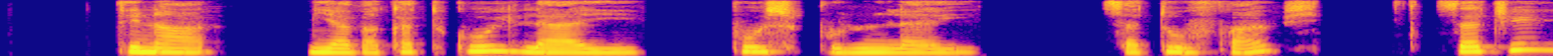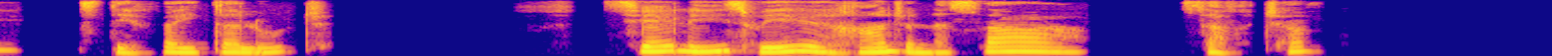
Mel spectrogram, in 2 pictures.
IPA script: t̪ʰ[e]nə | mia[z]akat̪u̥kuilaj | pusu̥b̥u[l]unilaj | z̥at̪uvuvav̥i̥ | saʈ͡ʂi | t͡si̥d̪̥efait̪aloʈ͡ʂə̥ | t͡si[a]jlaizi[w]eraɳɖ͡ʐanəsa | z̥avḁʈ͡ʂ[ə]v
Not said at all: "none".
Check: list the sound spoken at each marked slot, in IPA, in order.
e, v, l, a, w, a

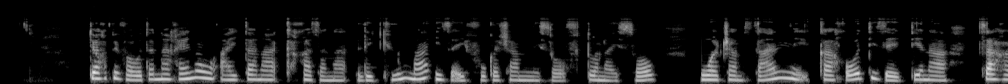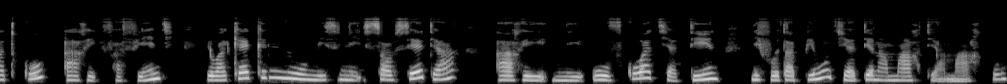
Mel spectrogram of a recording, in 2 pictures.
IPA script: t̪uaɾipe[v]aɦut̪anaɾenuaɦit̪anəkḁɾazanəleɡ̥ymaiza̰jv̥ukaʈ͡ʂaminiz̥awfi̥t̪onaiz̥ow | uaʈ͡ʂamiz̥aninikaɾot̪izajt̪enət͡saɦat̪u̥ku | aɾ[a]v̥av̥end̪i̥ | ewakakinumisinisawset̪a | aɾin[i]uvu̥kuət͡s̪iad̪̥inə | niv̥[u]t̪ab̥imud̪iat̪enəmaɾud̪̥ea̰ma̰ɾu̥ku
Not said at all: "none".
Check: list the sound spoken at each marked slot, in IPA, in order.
v, i, i, o

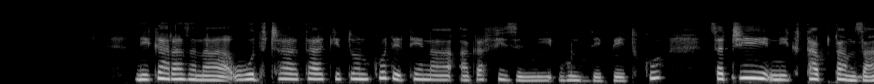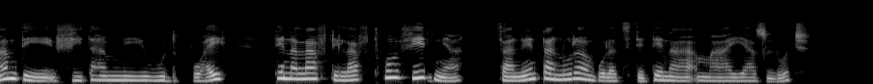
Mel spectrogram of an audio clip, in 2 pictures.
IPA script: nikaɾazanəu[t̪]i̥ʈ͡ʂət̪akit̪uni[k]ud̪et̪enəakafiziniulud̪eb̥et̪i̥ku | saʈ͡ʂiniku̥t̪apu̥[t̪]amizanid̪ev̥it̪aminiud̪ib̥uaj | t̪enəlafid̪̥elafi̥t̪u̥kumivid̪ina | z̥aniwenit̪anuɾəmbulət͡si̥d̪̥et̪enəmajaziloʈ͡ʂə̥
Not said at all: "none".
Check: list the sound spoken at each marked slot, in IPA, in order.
d̪, k, t̪

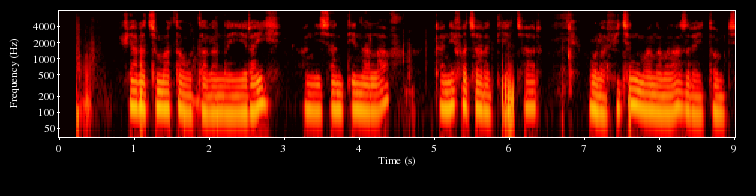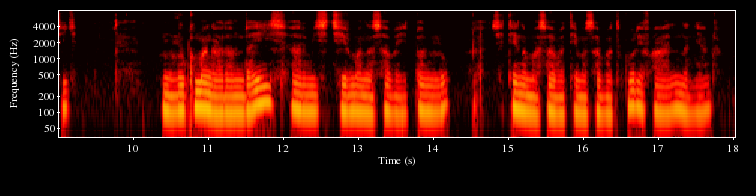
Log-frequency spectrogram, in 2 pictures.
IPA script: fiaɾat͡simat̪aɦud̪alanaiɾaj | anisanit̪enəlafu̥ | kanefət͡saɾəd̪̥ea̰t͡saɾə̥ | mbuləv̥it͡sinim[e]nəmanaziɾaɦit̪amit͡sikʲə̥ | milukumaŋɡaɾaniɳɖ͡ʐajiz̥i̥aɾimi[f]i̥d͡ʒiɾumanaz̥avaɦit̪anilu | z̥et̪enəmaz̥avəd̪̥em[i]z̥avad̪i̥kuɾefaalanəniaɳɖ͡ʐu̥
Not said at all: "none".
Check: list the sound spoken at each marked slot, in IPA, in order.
a, s, a

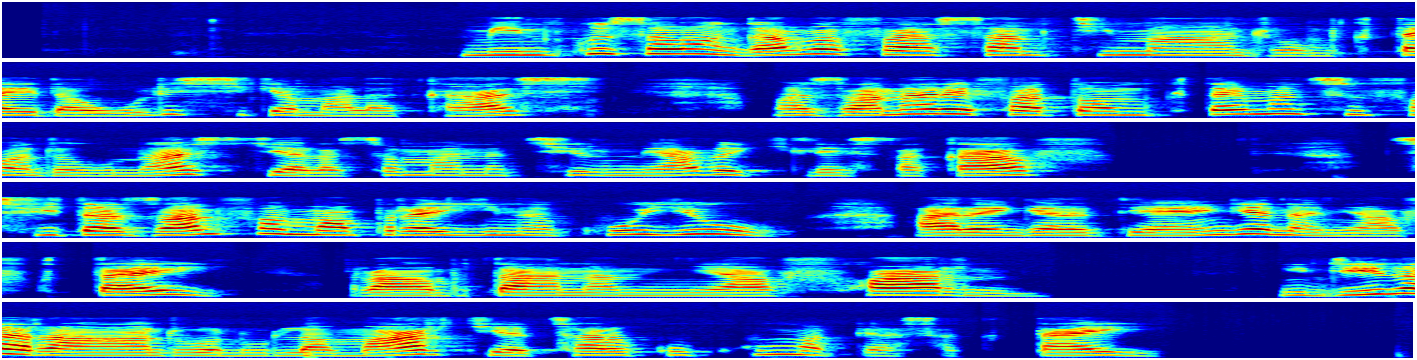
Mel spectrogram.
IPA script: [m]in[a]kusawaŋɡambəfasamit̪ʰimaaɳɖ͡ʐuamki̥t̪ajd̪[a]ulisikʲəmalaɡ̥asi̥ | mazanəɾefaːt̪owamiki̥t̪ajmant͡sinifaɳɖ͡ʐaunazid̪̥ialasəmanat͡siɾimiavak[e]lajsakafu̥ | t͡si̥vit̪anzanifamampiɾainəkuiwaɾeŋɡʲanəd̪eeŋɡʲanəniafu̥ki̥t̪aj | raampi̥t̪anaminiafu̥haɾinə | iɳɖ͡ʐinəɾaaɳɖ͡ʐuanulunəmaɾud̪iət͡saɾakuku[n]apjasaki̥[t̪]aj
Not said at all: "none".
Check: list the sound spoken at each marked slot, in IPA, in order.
m, i, a, i, m, t̪

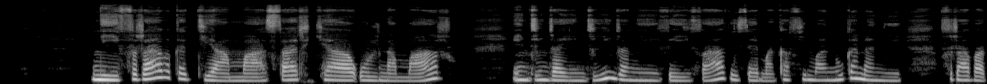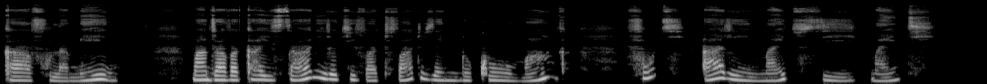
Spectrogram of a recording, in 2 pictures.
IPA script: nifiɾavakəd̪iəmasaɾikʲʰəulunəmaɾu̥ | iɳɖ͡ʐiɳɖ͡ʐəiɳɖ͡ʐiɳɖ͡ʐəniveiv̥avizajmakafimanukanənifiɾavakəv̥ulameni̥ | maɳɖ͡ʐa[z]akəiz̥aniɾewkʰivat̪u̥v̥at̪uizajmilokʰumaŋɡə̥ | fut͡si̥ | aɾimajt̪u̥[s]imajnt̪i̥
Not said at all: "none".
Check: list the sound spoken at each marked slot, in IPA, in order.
v, s

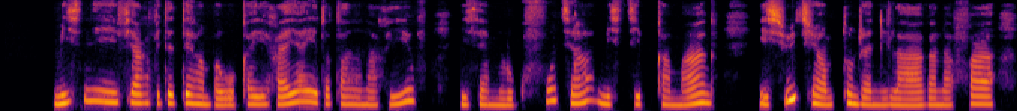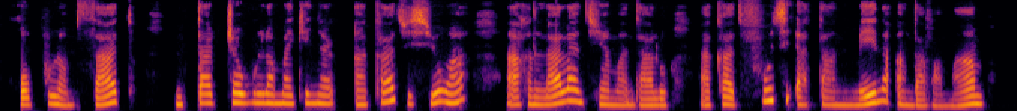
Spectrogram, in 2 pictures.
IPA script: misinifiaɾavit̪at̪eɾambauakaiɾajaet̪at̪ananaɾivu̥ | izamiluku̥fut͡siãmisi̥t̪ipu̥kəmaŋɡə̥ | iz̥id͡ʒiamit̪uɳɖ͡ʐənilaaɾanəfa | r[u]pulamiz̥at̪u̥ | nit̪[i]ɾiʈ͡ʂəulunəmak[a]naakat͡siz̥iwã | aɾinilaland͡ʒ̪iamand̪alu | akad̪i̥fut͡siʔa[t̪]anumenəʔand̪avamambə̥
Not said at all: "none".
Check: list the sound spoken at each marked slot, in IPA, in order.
o, a, e, t̪

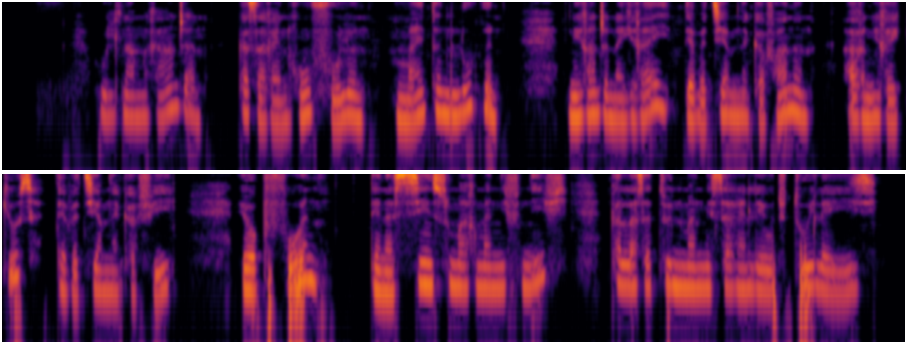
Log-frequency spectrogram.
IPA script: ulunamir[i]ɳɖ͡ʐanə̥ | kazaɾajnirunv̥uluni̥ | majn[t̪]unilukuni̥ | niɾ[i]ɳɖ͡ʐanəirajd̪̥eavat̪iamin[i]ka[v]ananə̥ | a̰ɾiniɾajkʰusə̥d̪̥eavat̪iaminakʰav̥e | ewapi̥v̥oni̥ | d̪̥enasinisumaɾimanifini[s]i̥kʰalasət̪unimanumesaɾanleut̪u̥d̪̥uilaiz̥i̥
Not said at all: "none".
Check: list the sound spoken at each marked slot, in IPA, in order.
a, t̪, a, a, v, f

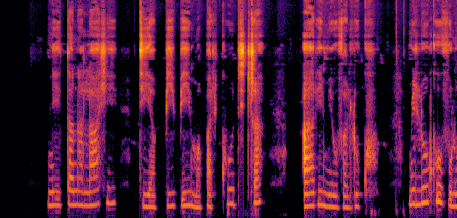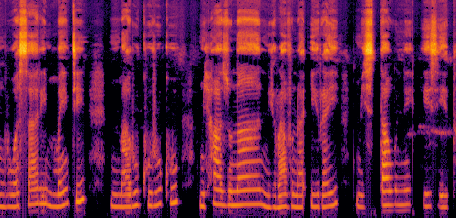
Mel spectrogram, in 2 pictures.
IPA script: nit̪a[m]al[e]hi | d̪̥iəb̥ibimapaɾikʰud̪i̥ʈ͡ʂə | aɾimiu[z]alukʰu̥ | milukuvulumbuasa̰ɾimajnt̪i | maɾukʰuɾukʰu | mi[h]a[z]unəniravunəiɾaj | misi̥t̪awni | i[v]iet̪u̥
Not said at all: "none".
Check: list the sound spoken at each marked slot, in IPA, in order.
n, a, v, h, z, z

